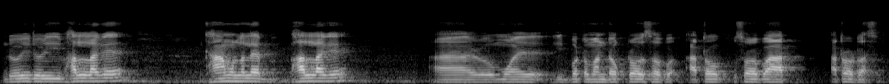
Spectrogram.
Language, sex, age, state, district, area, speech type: Assamese, male, 45-60, Assam, Dhemaji, rural, spontaneous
